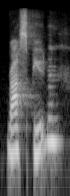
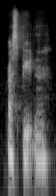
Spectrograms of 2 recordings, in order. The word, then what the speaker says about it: Rasputin: of that is that the guy Ross you Rasputin Rasputin I believe that's how you say his name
